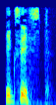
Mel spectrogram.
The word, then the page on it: exist: British English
